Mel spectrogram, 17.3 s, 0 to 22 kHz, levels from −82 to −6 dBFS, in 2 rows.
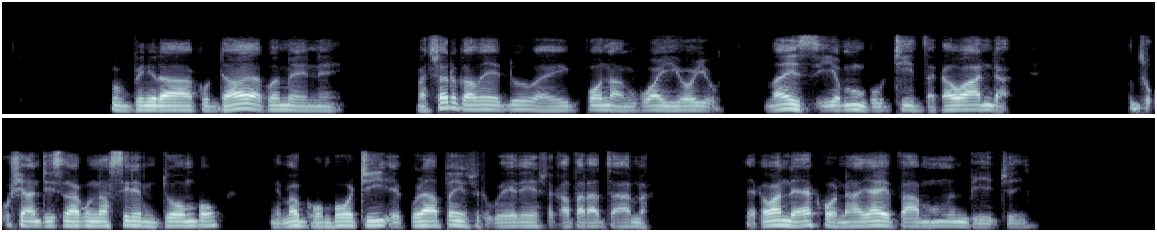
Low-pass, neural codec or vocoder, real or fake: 7.2 kHz; codec, 16 kHz, 2 kbps, X-Codec, HuBERT features, trained on LibriSpeech; fake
